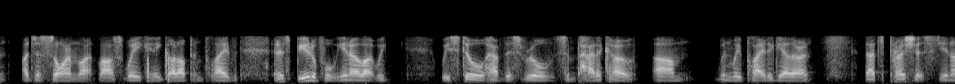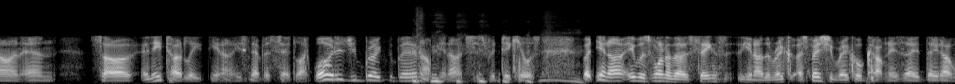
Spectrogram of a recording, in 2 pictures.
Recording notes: jumped on the phone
